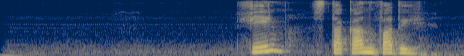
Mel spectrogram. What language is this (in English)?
Russian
